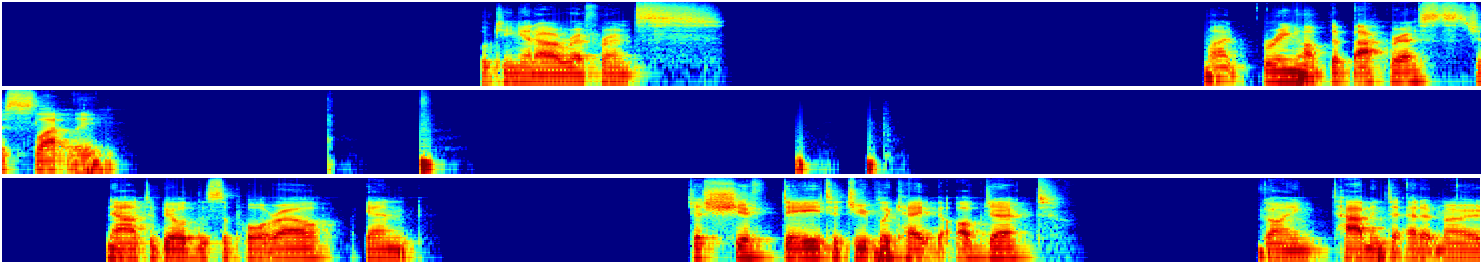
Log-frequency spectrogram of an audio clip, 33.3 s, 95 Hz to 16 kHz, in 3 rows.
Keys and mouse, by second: 0.2-2.9 middle drag, 3.2-3.5 shift+middle drag, 7.6 shift+middle drag, 9.7 Tab, 10.3 click, 11.6 g, 11.7 z, 13.5 click, 14.2 Tab, 14.7-15.3 middle drag, 16.3 shift+middle click, 21.7 shift+middle drag, 22.7 click, 26.8 shift+d, 28.7 x, 31.6 Tab, 32.9 click.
